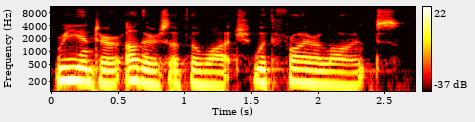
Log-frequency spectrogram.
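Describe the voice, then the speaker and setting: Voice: mid-range voice, fairly even intonation, moderate pace, warm tone. A narrator reading out stage directions plainly for a play audiobook.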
